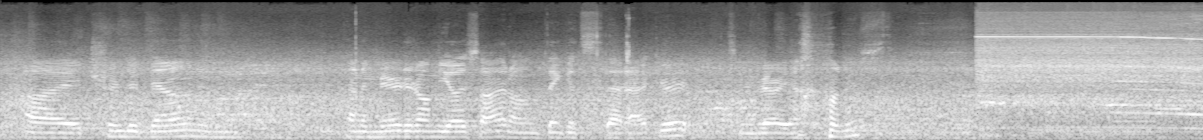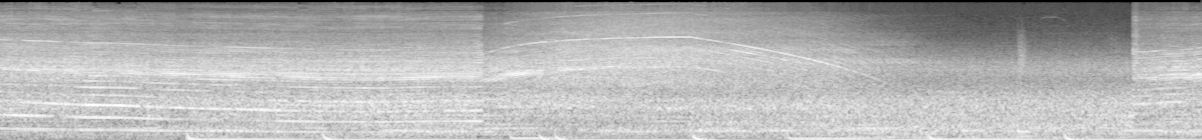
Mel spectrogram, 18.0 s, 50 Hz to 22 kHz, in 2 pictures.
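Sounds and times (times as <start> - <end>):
background music with deep bass: 6.7 - 18.0
power tool cutting plastic: 7.3 - 16.0, 17.5 - 18.0.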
